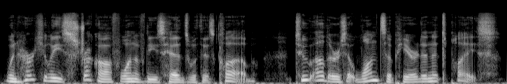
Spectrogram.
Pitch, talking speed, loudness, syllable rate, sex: 135 Hz, 225 wpm, -16 LUFS, 5.9 syllables/s, male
